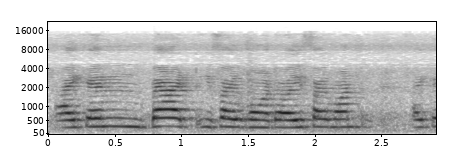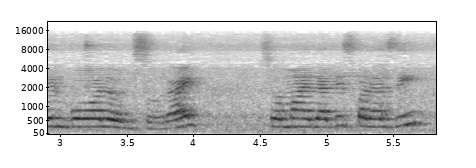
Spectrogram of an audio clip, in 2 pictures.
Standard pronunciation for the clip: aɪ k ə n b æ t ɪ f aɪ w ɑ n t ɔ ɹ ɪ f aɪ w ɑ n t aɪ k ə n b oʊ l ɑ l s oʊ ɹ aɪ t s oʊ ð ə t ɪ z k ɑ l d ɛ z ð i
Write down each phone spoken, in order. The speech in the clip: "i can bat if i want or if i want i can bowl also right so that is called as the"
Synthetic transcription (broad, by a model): aɪ k ə n b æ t ɪ f aɪ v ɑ n t ɔ ɹ ɪ f aɪ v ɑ n t aɪ k ə n b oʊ l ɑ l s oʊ ɹ aɪ t s oʊ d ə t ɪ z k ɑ d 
